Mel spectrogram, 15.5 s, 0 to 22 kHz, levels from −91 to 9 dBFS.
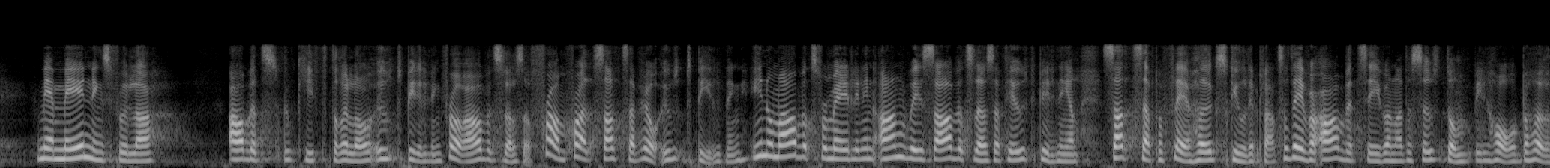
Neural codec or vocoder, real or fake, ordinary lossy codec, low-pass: codec, 16 kHz in and 24 kHz out, 0.9 kbps, LongCat-Audio-Codec, four codebook decoder; fake; none; 7.2 kHz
